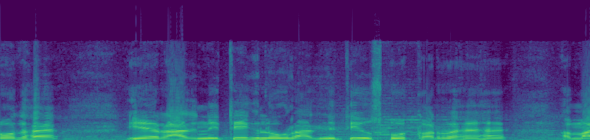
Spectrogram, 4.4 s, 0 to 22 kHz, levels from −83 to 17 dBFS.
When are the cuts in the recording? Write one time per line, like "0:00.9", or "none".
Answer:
none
